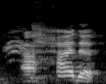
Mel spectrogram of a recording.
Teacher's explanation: اقصائے وسط حلق سے اس کو ادا کرنا ہے اس ہا کو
